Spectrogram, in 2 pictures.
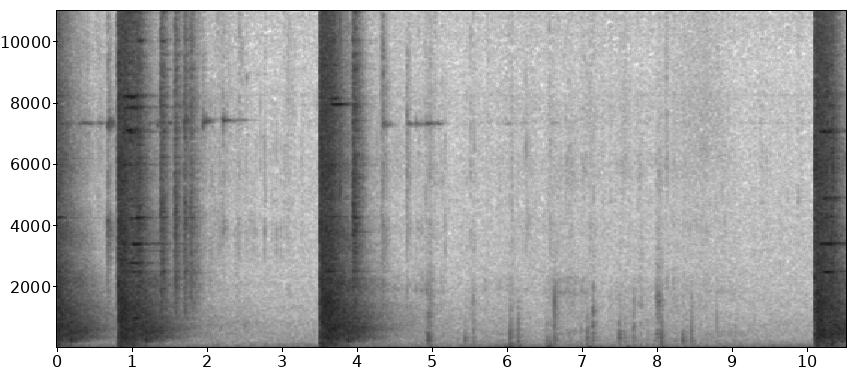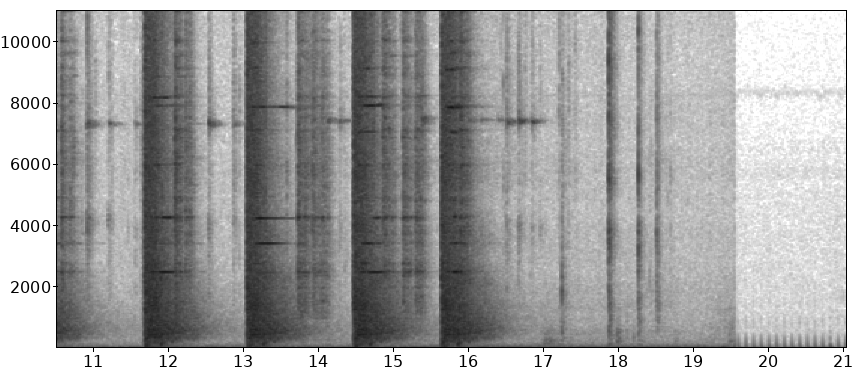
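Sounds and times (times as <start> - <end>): pistol shots echoing: 0.0 - 1.8, 3.5 - 4.5, 10.1 - 11.1, 11.7 - 16.5.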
